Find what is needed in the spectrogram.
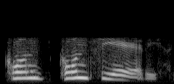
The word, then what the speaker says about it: concierge: Concierge. It's kind of a silent G.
